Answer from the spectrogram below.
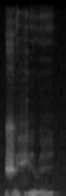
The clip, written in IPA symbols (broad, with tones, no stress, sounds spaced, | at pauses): ʒ ɵ˧ fʲ ɵ˥˨ e̯ ɹ ɛ˩ e̯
